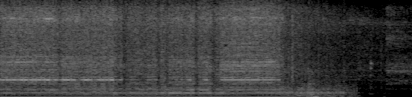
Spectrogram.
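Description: A bench-mounted electric shop tool's motor running steadily for about three seconds, then switched off and winding down.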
